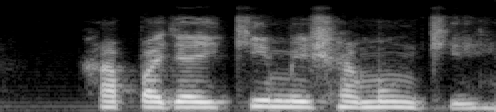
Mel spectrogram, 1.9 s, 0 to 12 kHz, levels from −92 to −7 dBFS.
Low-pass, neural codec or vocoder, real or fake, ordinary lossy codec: 7.2 kHz; none; real; Opus, 16 kbps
